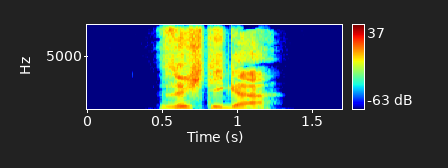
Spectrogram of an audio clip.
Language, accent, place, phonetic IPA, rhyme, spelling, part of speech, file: German, Germany, Berlin, [ˈzʏçtɪɡɐ], -ʏçtɪɡɐ, süchtiger, adjective, De-süchtiger.ogg
- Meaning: 1. comparative degree of süchtig 2. inflection of süchtig: strong/mixed nominative masculine singular 3. inflection of süchtig: strong genitive/dative feminine singular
